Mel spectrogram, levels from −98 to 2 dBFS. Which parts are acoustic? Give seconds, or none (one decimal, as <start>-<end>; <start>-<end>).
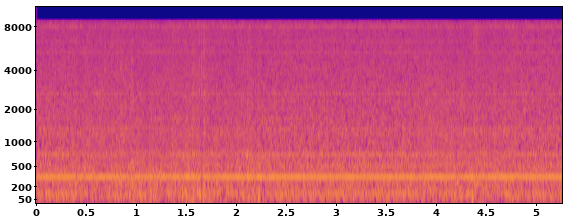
0.0-0.4; 2.3-3.8; 4.8-5.3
